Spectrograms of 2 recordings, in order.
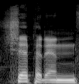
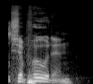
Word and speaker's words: Shippuden: And it's one of those things where, like, in the English world, they want you to pronounce it this way, but the Japanese actually call it Shippuden.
